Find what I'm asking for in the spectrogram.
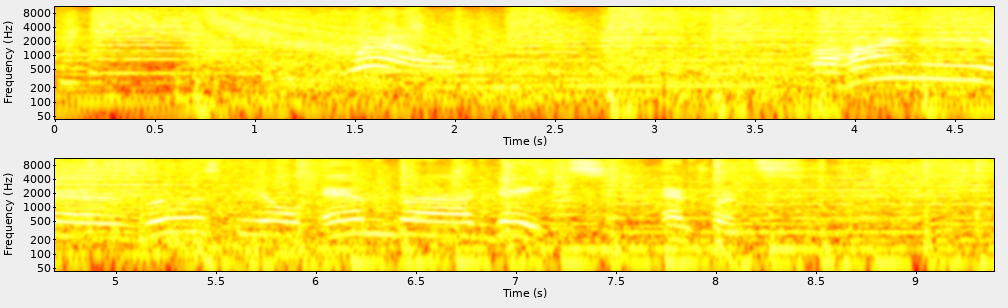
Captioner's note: normal voice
